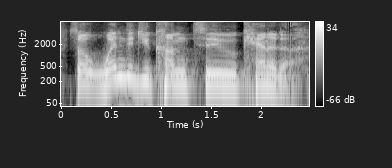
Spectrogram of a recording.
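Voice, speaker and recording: A man hosting a talk show in an upbeat, casual, animated conversational way. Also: sits high, a little slow. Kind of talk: upbeat casual interview chat.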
